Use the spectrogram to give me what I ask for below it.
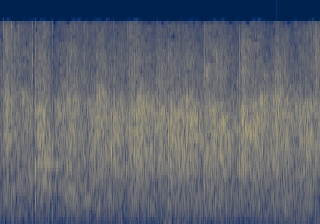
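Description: Audience applause: dense, steady clapping that stays loud and even from start to finish, with no voices over it.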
